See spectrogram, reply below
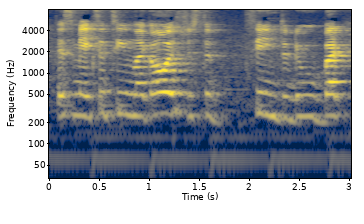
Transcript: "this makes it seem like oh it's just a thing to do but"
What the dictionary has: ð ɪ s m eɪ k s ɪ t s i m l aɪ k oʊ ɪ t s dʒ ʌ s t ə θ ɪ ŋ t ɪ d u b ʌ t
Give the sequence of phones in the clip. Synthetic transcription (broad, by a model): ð ɪ s m eɪ k s ɪ t s i m l aɪ k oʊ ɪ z dʒ ʌ s t ə s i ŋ t ɪ d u b ʌ t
